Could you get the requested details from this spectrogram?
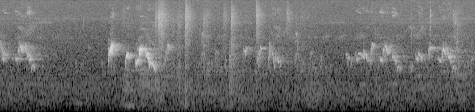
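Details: Decoy red-whiskered bulbul in a fighting trap gives short warbled phrases in repeated bursts, a loud run near the two-second mark, then quieter clipped notes and later a string of lilting whistles.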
